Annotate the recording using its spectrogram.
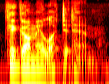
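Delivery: ordinary delivery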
